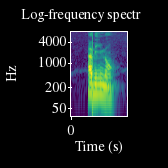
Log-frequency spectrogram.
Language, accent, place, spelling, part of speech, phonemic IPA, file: French, France, Lyon, abimant, verb, /a.bi.mɑ̃/, LL-Q150 (fra)-abimant.wav
- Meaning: present participle of abimer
